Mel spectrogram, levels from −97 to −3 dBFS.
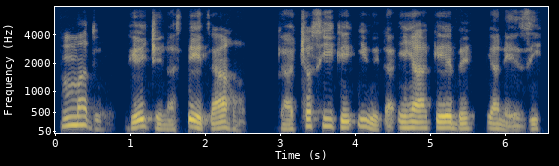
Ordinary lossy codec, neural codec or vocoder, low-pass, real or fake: none; codec, 16 kHz, 8 kbps, FreqCodec, smaller model; none; fake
